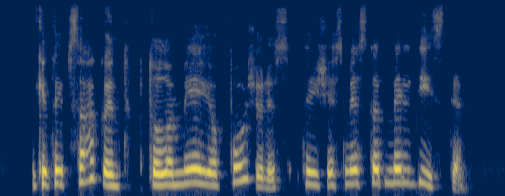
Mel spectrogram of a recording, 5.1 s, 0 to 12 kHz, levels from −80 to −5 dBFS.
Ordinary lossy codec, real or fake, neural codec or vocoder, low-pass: Opus, 24 kbps; fake; vocoder, 24 kHz, 100 mel bands, Vocos; 10.8 kHz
